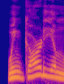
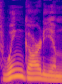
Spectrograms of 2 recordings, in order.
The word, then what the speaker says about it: Wingardium: having much more luck wingardium leosa he shouted waving his long arms like a windmill you're saying it wrong Harry heard Hermione snap it's wingardium Leos make the guard nice and long you do it then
